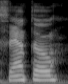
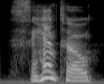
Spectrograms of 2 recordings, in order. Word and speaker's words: Szanto: watch here this is santo santo the z is silent always forget santo military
